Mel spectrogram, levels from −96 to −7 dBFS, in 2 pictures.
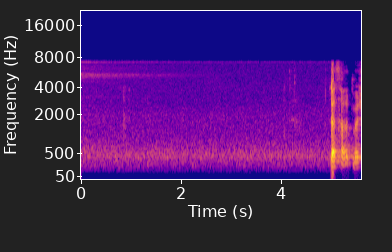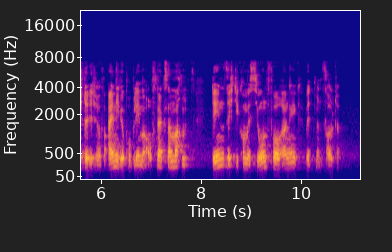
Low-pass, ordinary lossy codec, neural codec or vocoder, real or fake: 7.2 kHz; none; none; real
